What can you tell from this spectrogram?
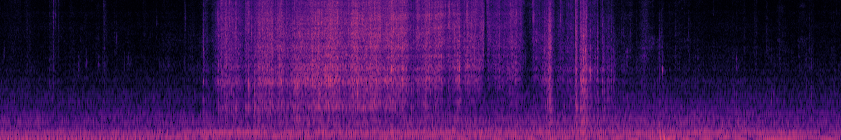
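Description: Paper sandwich wrapper rustling and crinkling as it is handled, loudest from about two to seven seconds in, with two sharp clicks a little later, over a steady low hum.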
